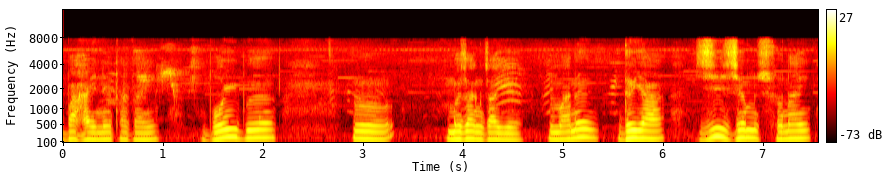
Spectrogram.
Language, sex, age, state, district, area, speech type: Bodo, male, 30-45, Assam, Baksa, rural, spontaneous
